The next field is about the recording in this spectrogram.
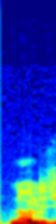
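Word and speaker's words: knowledge: जी silent letter है नॉलेज नॉलेज में के और दी दोनों साइलेंट लेटर्स हैं चक चक में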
